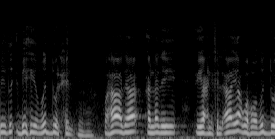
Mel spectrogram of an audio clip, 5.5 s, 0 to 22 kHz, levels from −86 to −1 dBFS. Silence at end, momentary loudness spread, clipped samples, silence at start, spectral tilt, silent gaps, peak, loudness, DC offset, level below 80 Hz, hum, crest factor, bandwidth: 0 s; 13 LU; under 0.1%; 0 s; -9.5 dB/octave; none; -18 dBFS; -33 LUFS; under 0.1%; -58 dBFS; none; 14 dB; 9.8 kHz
